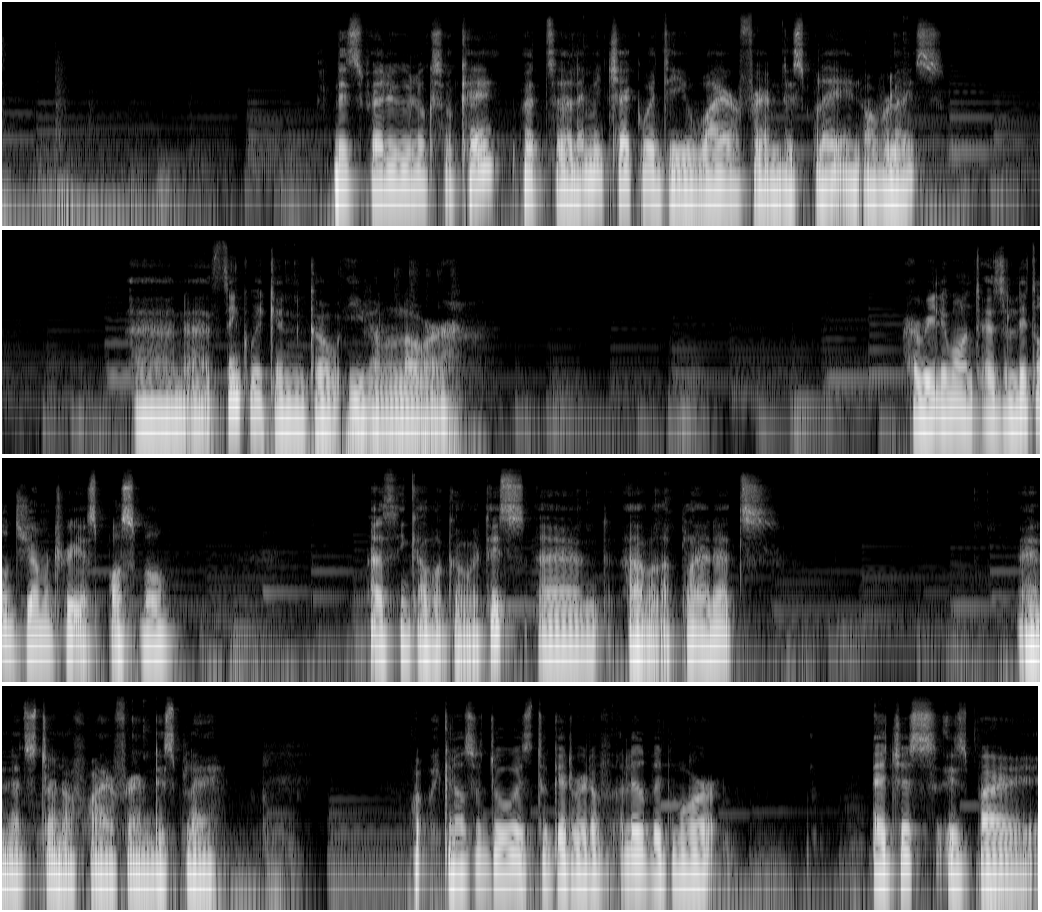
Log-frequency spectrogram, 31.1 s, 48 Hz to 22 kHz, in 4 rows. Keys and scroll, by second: 0.4 Up, 10.6 Up, 10.9 0, 10.9 ., 11.1 Up, 11.6 Up, 11.8 Return, 12.4 Up, 28.0 shift+Up, 28.7 Up, 30.7 Up.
